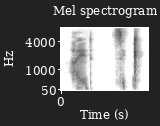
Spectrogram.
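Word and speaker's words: Heidsieck: u.s ambassador at charles heitzig pronounced hide sick uh champagne very very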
